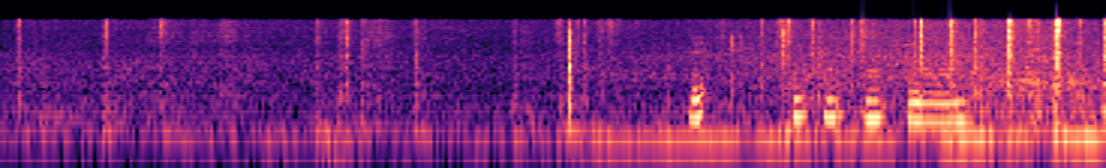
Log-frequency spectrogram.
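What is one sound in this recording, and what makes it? Fingers tap and scrape against a cardboard box.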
